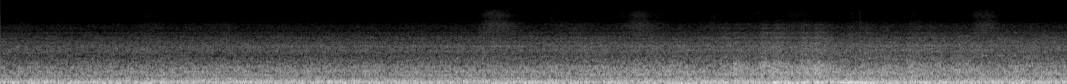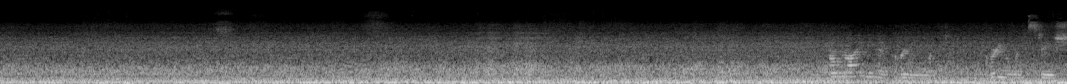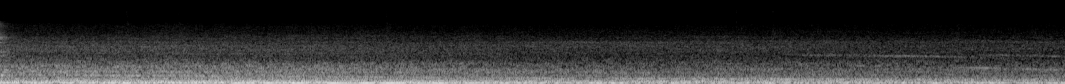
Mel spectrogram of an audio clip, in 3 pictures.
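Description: Bombardier T1 subway train on Toronto's Line 2 heard from inside the car: a steady low rumble as it runs in and slows into a station. About two-thirds of the way through comes a brief cluster of higher tones.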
